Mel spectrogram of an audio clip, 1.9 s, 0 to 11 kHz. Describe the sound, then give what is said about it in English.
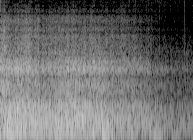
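The Imperial Leduc 230 oil well in the Leduc field blowing in: a loud, steady roar of rushing gas and oil with a deep rumbling low end, holding strong throughout and easing only slightly toward the end. “We heard that noise last Friday as Imperial Leduc 230 blew in.”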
